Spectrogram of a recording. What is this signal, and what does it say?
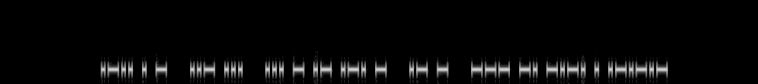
Morse code, heard as a keyed tone, about 34 wpm, 700 Hz. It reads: LET US START AT ONCE.
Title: Sentences from Top 1000 Words - Review Part 1 - 35wpm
